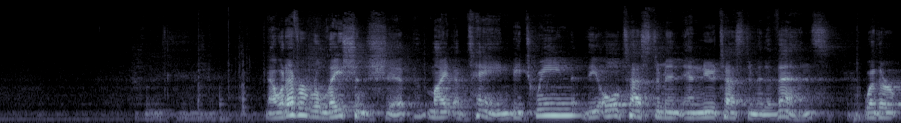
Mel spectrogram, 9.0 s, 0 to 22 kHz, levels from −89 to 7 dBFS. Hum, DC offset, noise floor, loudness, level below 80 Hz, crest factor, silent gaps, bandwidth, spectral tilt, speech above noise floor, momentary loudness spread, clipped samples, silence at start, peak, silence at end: none; under 0.1%; -66 dBFS; -30 LUFS; -72 dBFS; 22 dB; none; 15 kHz; -6 dB/octave; 37 dB; 10 LU; under 0.1%; 1.45 s; -10 dBFS; 0 s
